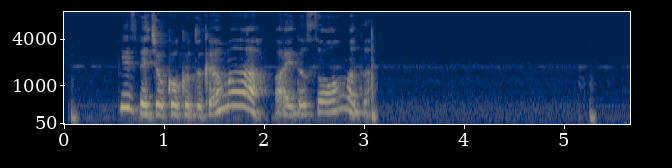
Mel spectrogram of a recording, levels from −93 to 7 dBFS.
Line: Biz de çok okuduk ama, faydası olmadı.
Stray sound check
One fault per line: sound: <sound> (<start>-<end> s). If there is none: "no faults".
no faults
